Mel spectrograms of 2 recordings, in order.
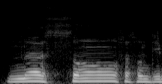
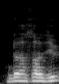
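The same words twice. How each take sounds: First: The number is said slowly and more clearly. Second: The number is said quickly and comes out garbled. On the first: The speaker calls it right. "Faut que je dise lentement" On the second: The speaker calls it wrong. "quand j'essaie de le dire rapidement, ça sort mal"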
